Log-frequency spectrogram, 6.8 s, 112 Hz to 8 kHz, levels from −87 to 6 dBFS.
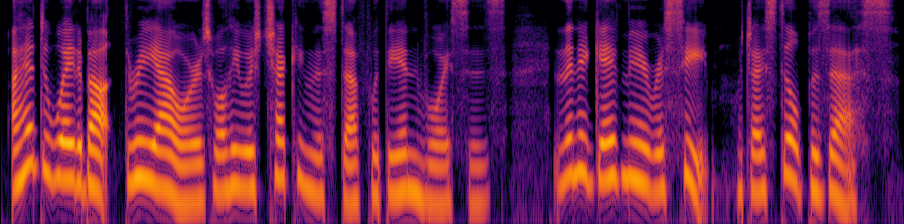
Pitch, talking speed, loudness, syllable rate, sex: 225 Hz, 240 wpm, -19 LUFS, 5.7 syllables/s, female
